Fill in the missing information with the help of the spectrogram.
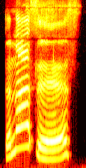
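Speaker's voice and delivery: slow, high, loud rising name; drawn-out name reveal. Real, not acted.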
